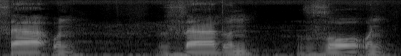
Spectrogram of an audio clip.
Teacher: Quand on dit Tha'un, Zalun, Zo'un, il y a, on ressent, on voit comment les dents, les incisives supérieures sont en contact avec le bout de la langue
